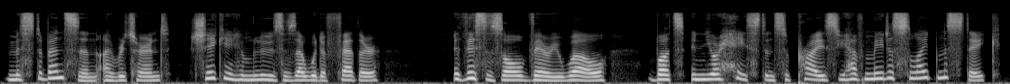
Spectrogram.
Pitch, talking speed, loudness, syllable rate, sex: 215 Hz, 170 wpm, -17 LUFS, 4.8 syllables/s, female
